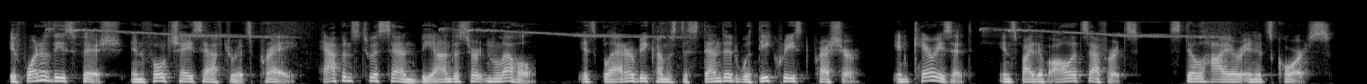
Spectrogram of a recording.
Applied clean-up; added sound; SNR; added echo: none; Fireworks; 19 dB; none.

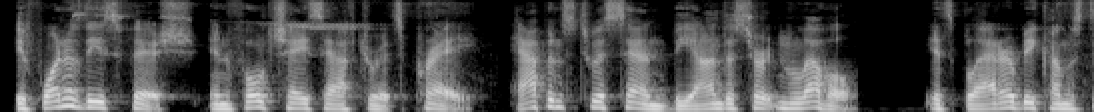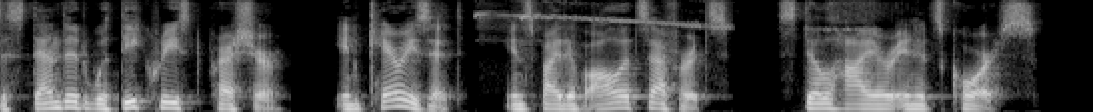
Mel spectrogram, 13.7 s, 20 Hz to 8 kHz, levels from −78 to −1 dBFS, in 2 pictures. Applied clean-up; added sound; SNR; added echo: neural mask model DeepFilterNet 3.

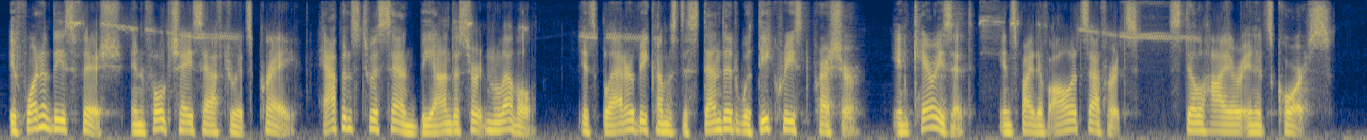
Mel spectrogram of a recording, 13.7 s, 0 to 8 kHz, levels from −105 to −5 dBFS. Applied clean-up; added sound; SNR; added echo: neural diffusion model UNIVERSE++.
